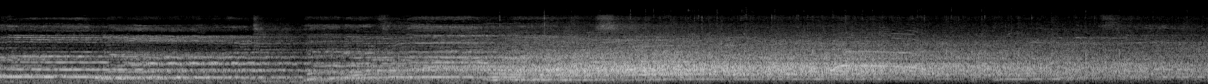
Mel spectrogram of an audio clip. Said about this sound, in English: If that's not enough, you see Trump getting booed the moment that he hops on the Jumbotron. The moment that he's put on the large screen, you hear the entire audience begin to boo him.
